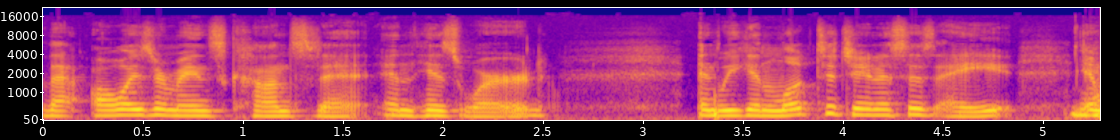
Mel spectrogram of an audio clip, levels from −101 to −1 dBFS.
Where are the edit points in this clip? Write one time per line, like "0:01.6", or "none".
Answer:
0:01.6
0:03.4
